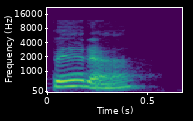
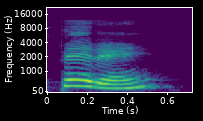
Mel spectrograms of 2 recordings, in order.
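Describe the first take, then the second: First: The name ends with an 'a' vowel sound. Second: The name ends with an 'e' vowel sound. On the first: This is how the name is said in Catalan. "está diciendo pera como la fruta" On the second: This is how the author meant the name. "el nombre es pere"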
